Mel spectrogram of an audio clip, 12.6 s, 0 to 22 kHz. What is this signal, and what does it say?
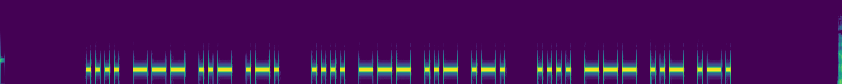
Morse code, heard as a keyed tone, about 17 wpm, 700 Hz. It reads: HOUR HOUR HOUR
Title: Top 500 Words Repeated 17wpm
